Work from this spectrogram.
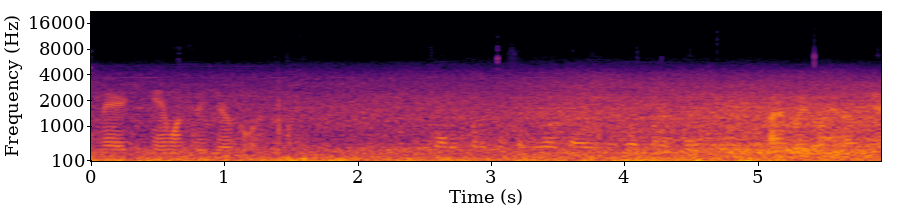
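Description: An American Airlines airliner takes off at DFW Airport, its engines giving a loud, steady roar with wind rumble. A radio voice talks over it.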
